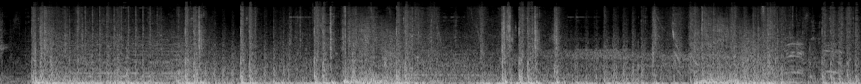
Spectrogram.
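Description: Dense, continuous gunfire and anti-aircraft cannon bursts from a Black Ops Cold War battlefield, loud sharp reports stacking into rapid volleys with booming impacts, under shouted voices throughout.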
